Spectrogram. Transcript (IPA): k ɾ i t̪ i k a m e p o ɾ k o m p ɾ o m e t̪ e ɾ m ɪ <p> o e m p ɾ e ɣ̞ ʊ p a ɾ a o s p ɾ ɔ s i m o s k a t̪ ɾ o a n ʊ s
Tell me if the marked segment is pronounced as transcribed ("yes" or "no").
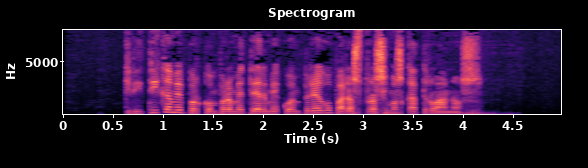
no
